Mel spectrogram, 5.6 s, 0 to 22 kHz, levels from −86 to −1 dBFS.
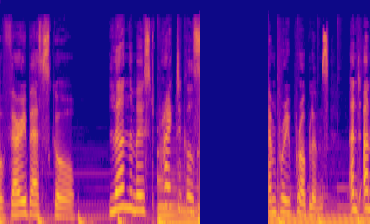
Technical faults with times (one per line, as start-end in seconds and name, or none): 2.99-4.03 audio dropout to silence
